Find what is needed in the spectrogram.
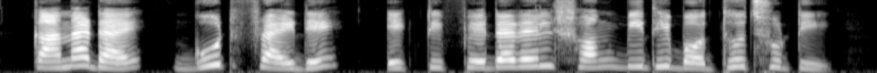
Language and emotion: Bengali, neutral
